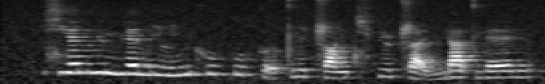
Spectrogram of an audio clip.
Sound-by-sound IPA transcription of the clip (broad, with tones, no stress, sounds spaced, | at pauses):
ɕ j ɛ˥ n l y˥˧ m ɥ ɛ˥˧ n̪ i˥˩ l i˥ ŋ x u˥ k u˥˩ k ɤ̰˨˩ t̪ i˥˩ ʈ͡ʂ ɑ˧˥ ŋ t͡ɕʰ y˥˩ ʈ͡ʂ a̰˨˩ ɪ̯ m j ä˥˩ t̪ j ɛ˥ n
